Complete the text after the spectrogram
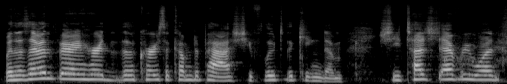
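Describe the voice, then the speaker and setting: A woman's voice: medium pitch, brisk, bright, forceful tone. A fourteen-year-old girl chatting and reading aloud, questioning and ready to argue. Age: 14, teenager. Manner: giggly, questioning, argumentative. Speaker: daughter helping with story time. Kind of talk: casual chat and reading aloud.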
